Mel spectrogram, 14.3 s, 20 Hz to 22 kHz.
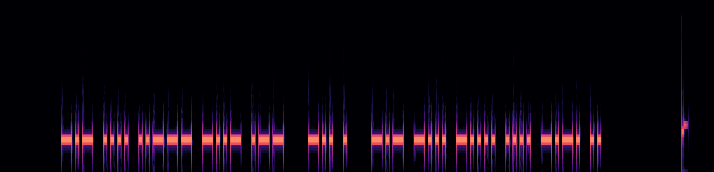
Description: Morse code, heard as a keyed tone, about 17 wpm, 700 Hz. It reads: KH2XW DE KB6HCI
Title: USA Callsign DE Callsign 17wpm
